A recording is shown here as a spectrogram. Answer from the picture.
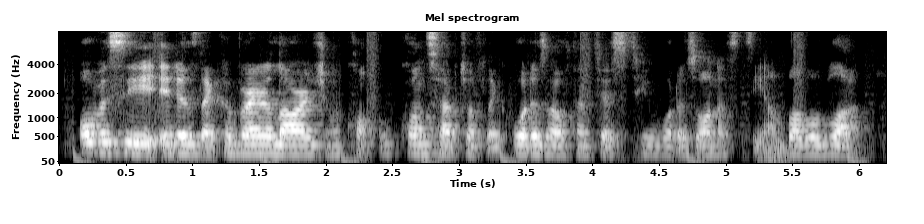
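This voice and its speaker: Noticeable background noise sits behind a woman with a fairly low pitch. She talks at a fairly quick pace with hardly any pauses and big swings in loudness. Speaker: youtuber giving startup advice. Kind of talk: casual advice monologue. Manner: animated.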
